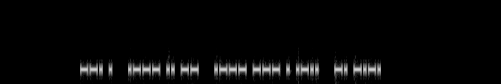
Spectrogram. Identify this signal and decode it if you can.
Morse code, heard as a keyed tone, about 53 wpm, 700 Hz. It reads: GE JIM JOEL NC
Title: K1USN SST QSO Practice - 50wpm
